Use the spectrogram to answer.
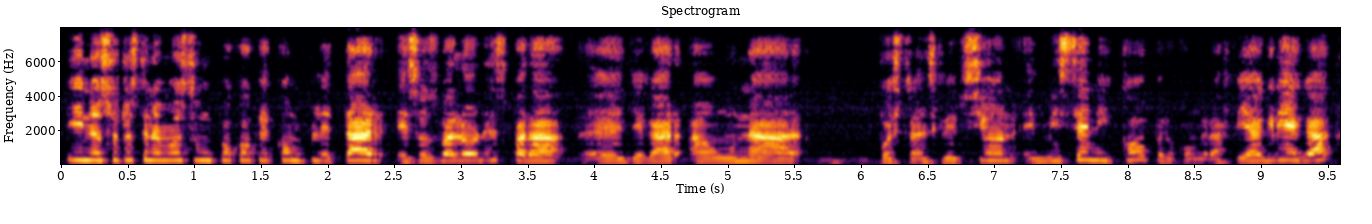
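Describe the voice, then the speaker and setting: A woman's voice: fairly low pitch, highs cut off. A woman teaching a recorded online lecture, explaining step by step with frequent hesitations and self-corrections.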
